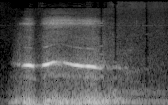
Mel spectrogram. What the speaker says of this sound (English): You hear this whistle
